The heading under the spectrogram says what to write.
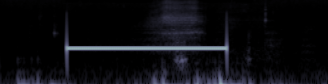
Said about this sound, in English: We're going to give him a buzz on the old telephone, see if he answers.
